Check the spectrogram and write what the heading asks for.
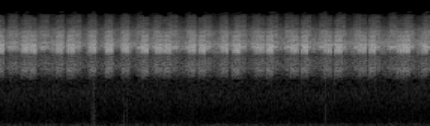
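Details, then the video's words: Singing cicadas in midsummer Greek pine woodland, a piercing buzzy drone beating in quick even pulses about three each second, nothing else audible. "Cicadas singing in midsummer - Nature sounds from the Greek fauna - Sounds of cicadas"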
